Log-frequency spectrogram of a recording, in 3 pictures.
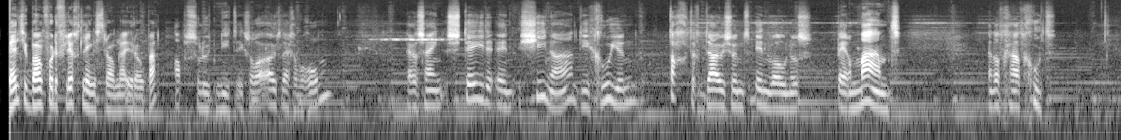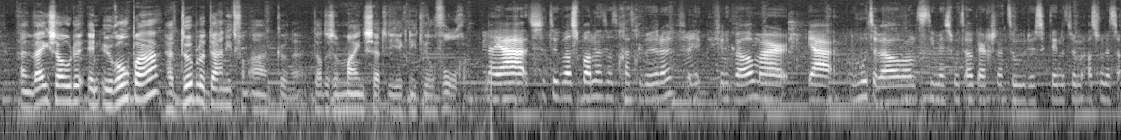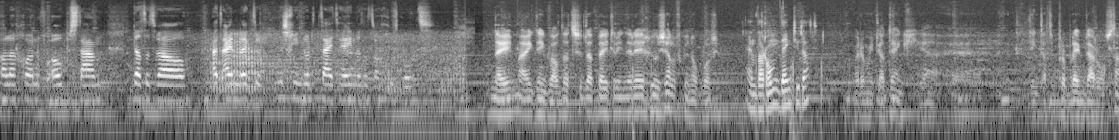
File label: Angst Voxpop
